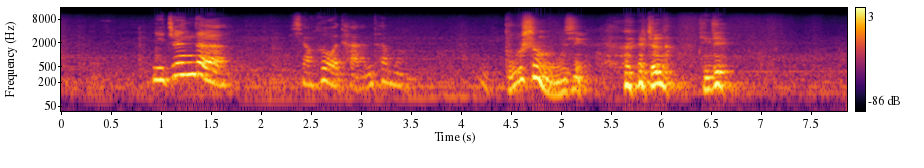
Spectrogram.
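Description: A man speaks calmly and politely.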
